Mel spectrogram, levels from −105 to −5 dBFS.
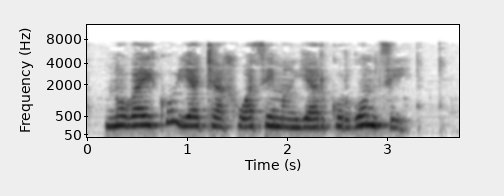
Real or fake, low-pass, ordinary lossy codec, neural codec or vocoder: real; 7.2 kHz; AAC, 48 kbps; none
